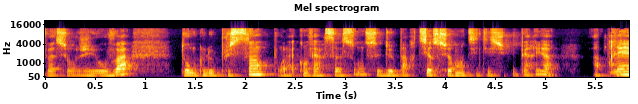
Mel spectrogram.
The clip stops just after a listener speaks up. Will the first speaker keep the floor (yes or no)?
no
